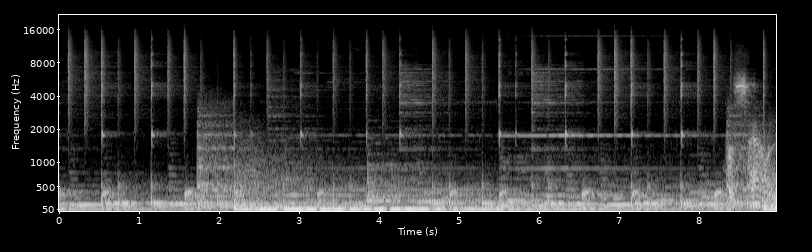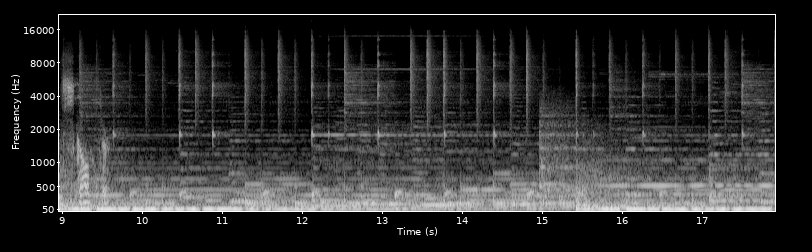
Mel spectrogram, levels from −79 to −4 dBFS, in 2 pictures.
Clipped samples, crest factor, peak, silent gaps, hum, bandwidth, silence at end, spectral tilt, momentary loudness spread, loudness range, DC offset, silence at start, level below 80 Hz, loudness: under 0.1%; 16 dB; -4 dBFS; none; none; 14.5 kHz; 0 s; -6 dB/octave; 5 LU; 3 LU; under 0.1%; 0 s; -22 dBFS; -23 LUFS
